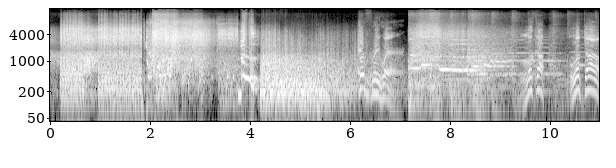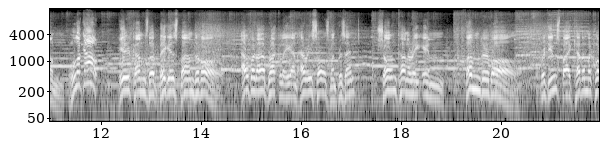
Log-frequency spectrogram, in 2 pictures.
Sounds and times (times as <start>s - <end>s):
Speech: 6.2s - 7.1s, 9.4s - 21.9s
Music: 7.2s - 21.9s.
